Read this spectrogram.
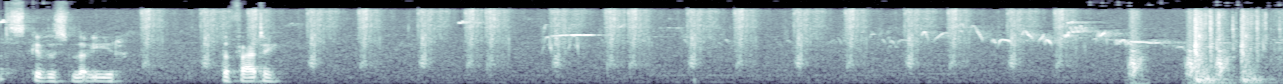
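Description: Armoured footsteps thud on dirt at a run.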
